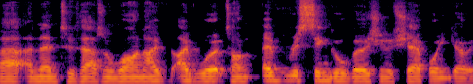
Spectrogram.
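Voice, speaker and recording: Medium-pitched male voice, flat and monotone, at a moderate pace. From Britain. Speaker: IT consultant and podcaster. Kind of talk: casual chat.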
